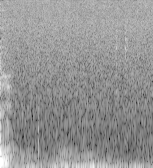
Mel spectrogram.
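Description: Faint computer mouse clicks against low room noise: one about half a second in and another near the end, as an OK button is clicked.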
